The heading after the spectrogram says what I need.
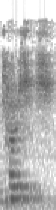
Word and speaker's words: ptosis: And I can remember him saying, like ptosis, P-T-O-S-I-S. And he said, and the P is silent, as in sea bathing.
